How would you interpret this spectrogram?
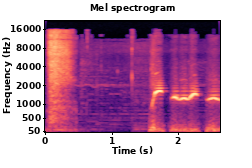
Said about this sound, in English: You do want to put this whistle in.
